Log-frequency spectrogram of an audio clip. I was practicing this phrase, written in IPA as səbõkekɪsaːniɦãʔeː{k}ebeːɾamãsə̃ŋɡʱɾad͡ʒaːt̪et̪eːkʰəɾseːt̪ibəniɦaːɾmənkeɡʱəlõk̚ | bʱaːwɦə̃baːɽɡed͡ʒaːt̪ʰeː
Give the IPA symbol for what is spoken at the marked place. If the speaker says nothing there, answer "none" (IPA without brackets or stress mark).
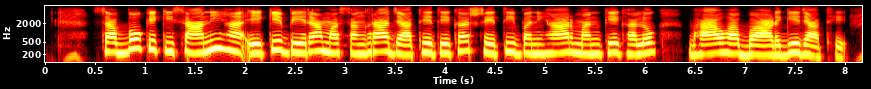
k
